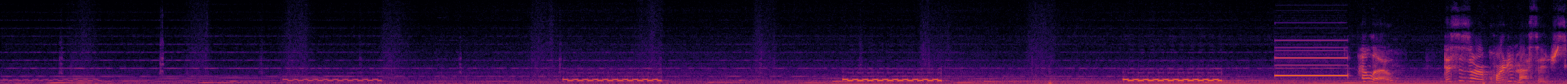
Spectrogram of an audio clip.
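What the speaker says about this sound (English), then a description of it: "There's a phone ringing now." A phone rings in the video game The Stanley Parable: five evenly spaced electronic ring bursts, each about a second long and growing louder, under a low hum, followed by a rapid cluster of beeping tones.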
